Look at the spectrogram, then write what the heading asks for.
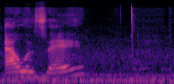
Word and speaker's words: Alizé: you say your name so my name is pronounced alizée so yeah and then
